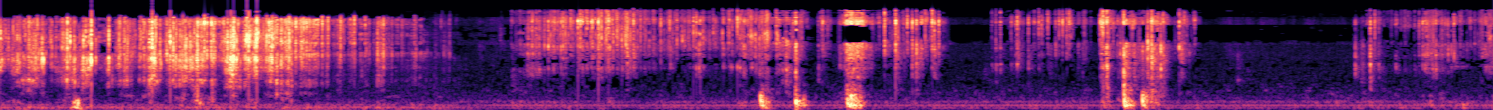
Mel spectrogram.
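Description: A metal blade cuts through the grid-scored surface of a hand-held bar of soap with a pink and purple surface over a cream interior, breaking off small cubes. Bright, crisp crunching and crumbling comes in dense bursts, with quieter gaps and a few soft low knocks between cuts.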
